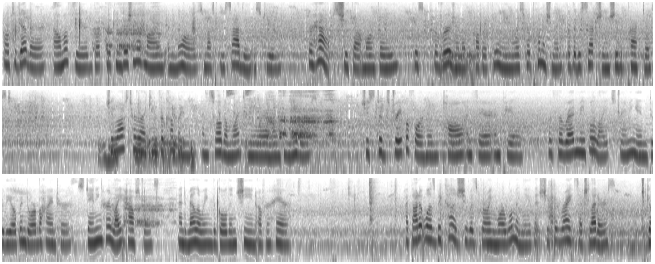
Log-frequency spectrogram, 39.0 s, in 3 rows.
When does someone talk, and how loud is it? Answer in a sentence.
You can hear the talking from 0.0 to 13.2 s, at a steady volume; from 15.1 to 19.4 s, at a steady volume; from 20.2 to 31.8 s, at a steady volume; and from 34.1 to 38.9 s, at a steady volume.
